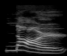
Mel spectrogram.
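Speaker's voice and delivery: a slow Australian no that sounds like nor. Shown as a demonstration. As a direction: stretch the no the Australian way, slowly. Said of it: "My favorite thing to say in Australian is".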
